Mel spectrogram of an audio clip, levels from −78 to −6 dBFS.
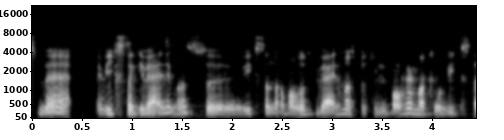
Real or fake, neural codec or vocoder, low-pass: fake; vocoder, 22.05 kHz, 80 mel bands, HiFi-GAN; 7.2 kHz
